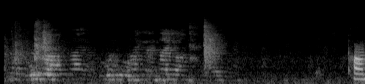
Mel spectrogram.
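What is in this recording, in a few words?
"pump", spoken word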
